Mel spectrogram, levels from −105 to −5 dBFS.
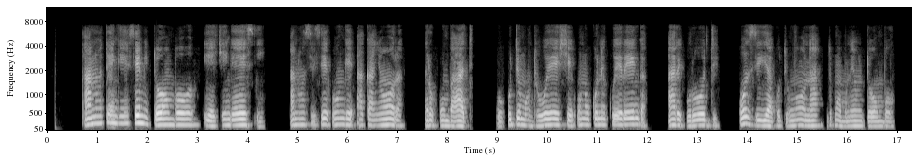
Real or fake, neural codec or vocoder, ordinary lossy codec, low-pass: real; none; AAC, 48 kbps; 7.2 kHz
